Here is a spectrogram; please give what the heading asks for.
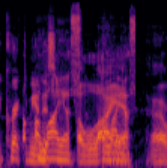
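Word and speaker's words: Alioth: Eliot. All right. I was going to say Aeolith or something, but Eliot.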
